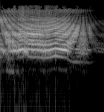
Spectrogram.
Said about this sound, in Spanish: Los sonidos de la guerra son gritos incesantes de las víctimas.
